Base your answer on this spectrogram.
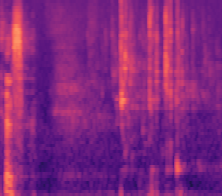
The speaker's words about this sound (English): So, I'm going to pour a few glasses here of Electronic Fog from Flying Machine Brewing Company.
